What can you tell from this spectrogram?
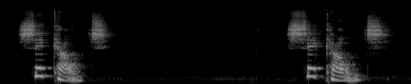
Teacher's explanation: we kind of add this vowel sound E at the end of the word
